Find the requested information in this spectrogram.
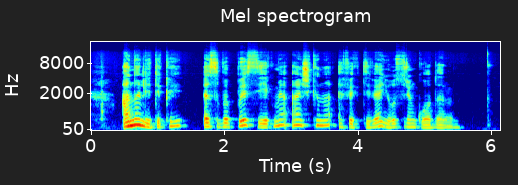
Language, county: Lithuanian, Utena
